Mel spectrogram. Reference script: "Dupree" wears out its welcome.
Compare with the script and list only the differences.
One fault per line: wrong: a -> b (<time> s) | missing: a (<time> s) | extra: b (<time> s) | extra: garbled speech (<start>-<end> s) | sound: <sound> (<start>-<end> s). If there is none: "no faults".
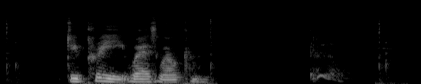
missing: out its (1.6 s)
sound: cough (3.1-3.6 s)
